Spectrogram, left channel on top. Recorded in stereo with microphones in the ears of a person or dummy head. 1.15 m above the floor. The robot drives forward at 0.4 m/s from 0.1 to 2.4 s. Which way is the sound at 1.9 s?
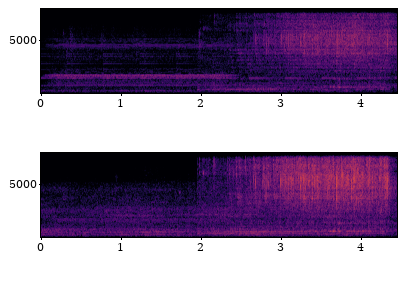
75° right (ahead or behind).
